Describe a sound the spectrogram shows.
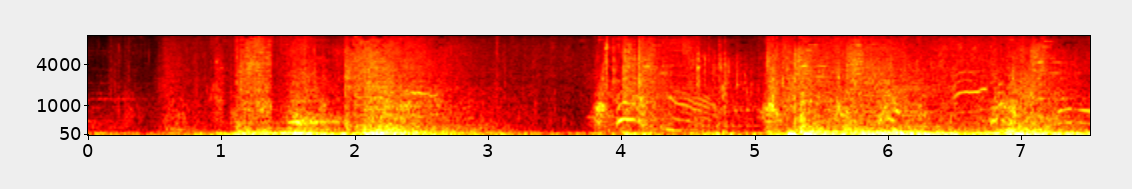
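A magic spell crackles and whooshes loudly.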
